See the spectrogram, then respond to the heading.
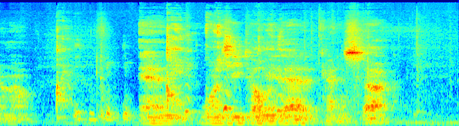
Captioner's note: laughing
